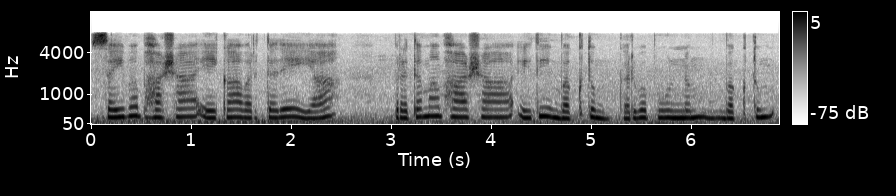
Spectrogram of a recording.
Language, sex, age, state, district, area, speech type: Sanskrit, female, 18-30, Tamil Nadu, Tiruchirappalli, urban, spontaneous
